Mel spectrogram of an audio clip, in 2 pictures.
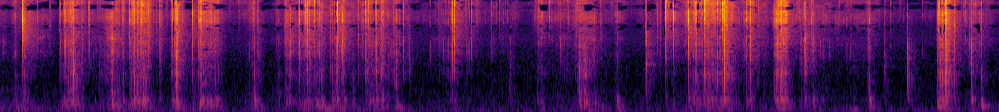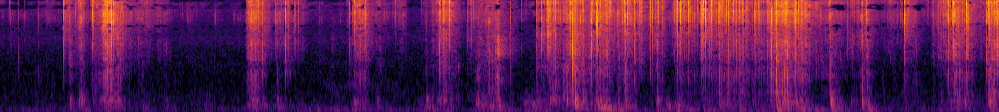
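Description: A utility knife slices through the layers of a partly cut green and yellow wound plastic tape ball. Quiet bursts of bright tearing and crinkling come in quick, irregular clusters with short pauses between them, and there is very little low end.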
